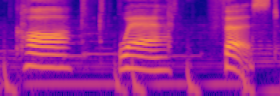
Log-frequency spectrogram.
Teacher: in some dialects of English, this R is not pronounced, [music] just the vowel.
